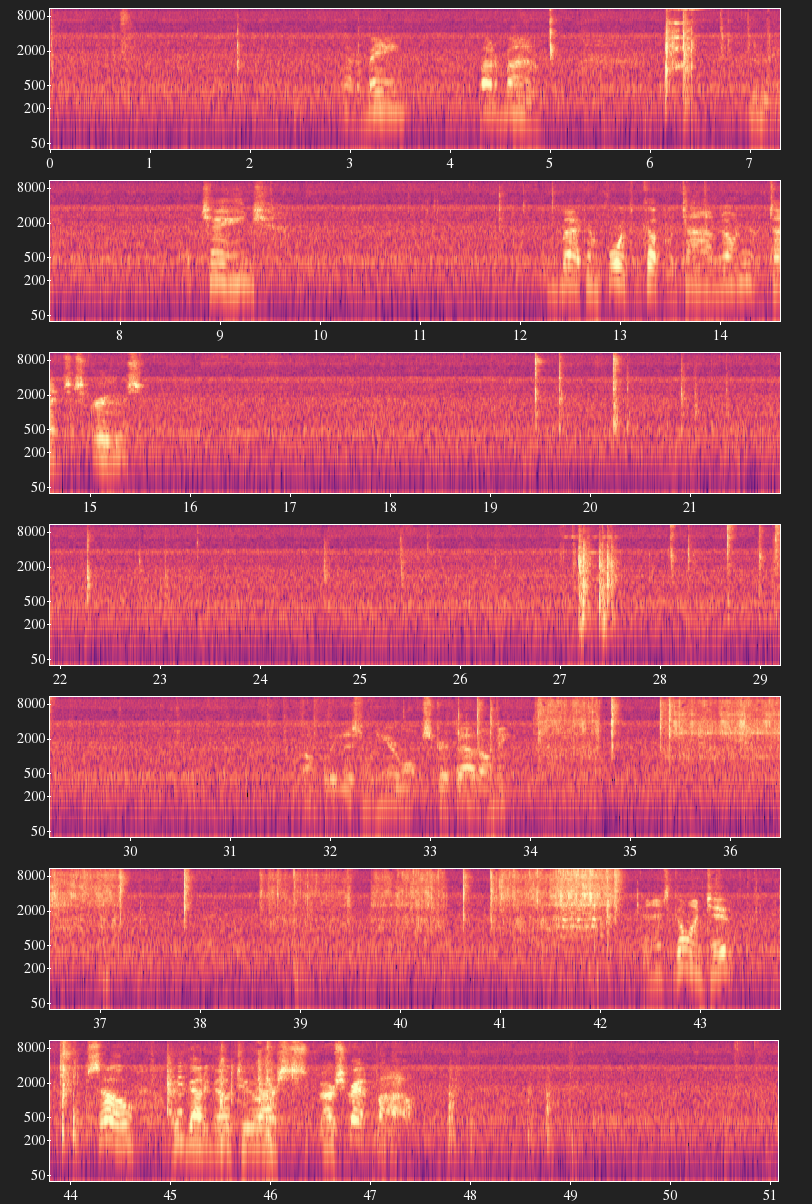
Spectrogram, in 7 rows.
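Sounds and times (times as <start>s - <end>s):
steady background hum: 0.0s - 51.0s
screwdriver turning screw in plastic: 34.0s - 37.3s, 38.6s - 42.3s.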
